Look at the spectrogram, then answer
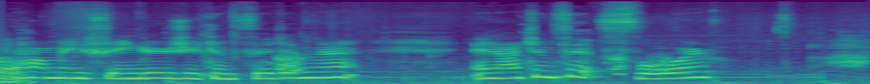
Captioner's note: soft clucking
